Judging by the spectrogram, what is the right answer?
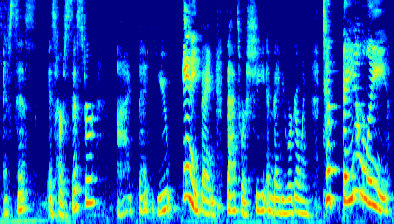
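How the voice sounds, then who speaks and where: Woman acting an excitable, bold young storybook child. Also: mid-range voice, slow pace. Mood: excited. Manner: exclamatory, dramatic.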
